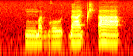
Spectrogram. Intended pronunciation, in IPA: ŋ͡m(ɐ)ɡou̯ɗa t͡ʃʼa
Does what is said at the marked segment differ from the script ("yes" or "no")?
no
